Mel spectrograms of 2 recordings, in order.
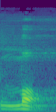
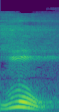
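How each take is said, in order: First: The vowel sounds like an open o. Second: The vowel sounds like a rounded u. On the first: The speaker calls it wrong. "ini seringnya kan mo" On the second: The speaker calls it right. "Harus mu"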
